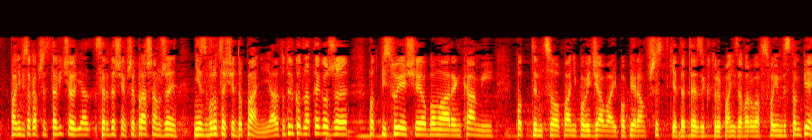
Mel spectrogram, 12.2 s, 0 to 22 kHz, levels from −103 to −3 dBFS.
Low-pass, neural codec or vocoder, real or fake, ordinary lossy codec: 7.2 kHz; none; real; none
